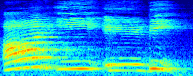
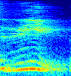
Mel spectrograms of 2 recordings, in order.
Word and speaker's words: read: First pronunciation is read, rhymes with seed.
